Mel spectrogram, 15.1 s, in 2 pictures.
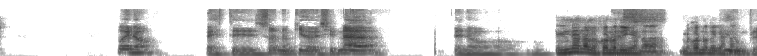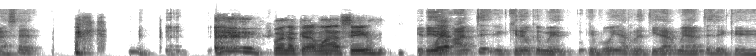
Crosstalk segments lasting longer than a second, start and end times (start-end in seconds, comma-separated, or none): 6.1-7.5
